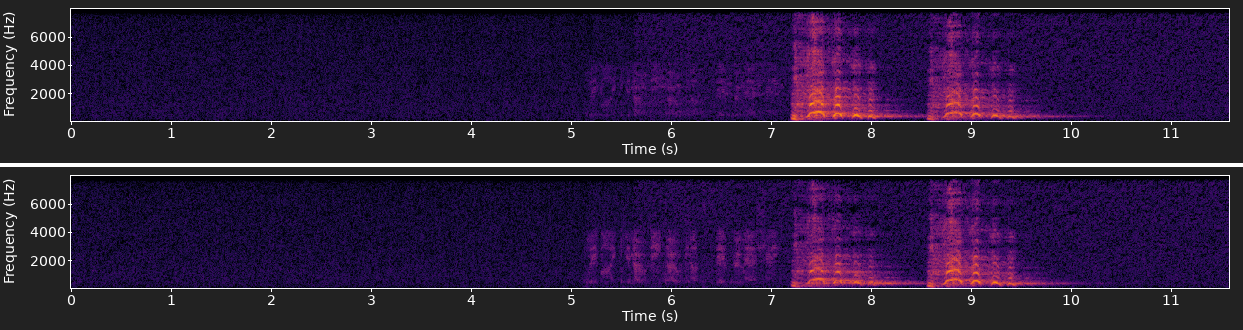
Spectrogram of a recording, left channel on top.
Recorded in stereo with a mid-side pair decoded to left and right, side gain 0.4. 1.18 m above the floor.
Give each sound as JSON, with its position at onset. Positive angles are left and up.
{"t": 5.1, "sound": "whispering", "azimuth_deg": -65, "distance_m": 6.0}
{"t": 7.2, "sound": "laughter", "azimuth_deg": 65, "distance_m": 2.0}
{"t": 8.6, "sound": "laughter", "azimuth_deg": -25, "distance_m": 2.5}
